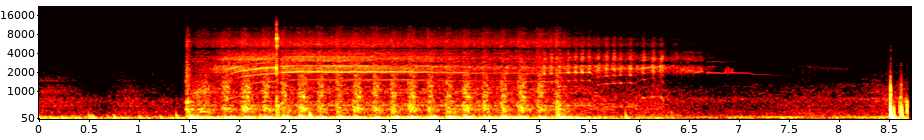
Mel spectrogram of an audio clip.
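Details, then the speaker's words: Corsa B 1.0 petrol 16-valve, cranking: about four seconds of even starter cranking, roughly two turns a second, that dies without catching; faulty fuel pump relay not passing enough current to the pump. "não pega mas tem pressão ó o problema essa pecinha aqui"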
